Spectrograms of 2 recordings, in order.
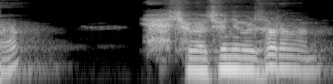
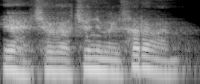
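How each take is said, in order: First: A whispered yes, then softer quick words; hushed hurried answer. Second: Humble quiet answer. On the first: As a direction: Peter answers the second question in a hushed rush. Peter answers again, shaken. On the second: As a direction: lower and softer, hushed confession. Peter answers Jesus humbly. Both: Acted.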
